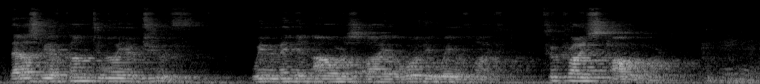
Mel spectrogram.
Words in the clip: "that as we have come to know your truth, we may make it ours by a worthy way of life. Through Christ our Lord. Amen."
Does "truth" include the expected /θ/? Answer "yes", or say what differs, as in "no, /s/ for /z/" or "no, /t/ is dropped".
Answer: yes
